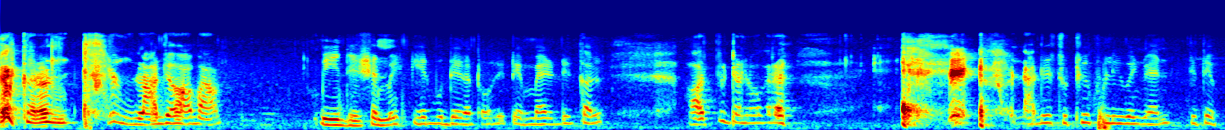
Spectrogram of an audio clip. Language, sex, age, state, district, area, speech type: Sindhi, female, 60+, Delhi, South Delhi, rural, spontaneous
